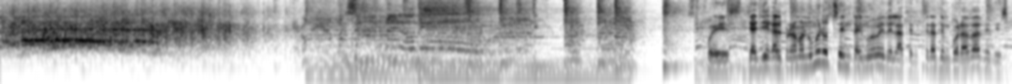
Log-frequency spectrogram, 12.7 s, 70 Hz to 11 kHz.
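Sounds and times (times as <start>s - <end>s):
loud applause from a large group of students: 0.0s - 3.9s
upbeat music jingle with a strong bass line: 3.7s - 12.6s
speech: 8.8s - 12.6s.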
